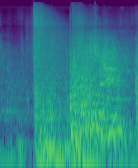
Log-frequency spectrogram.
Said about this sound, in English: The third shot ricochets him off the wall.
